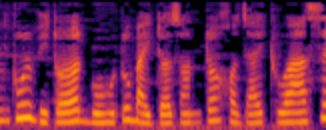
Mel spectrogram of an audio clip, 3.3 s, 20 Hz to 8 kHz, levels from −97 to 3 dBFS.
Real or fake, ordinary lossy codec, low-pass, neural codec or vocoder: real; MP3, 32 kbps; 7.2 kHz; none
